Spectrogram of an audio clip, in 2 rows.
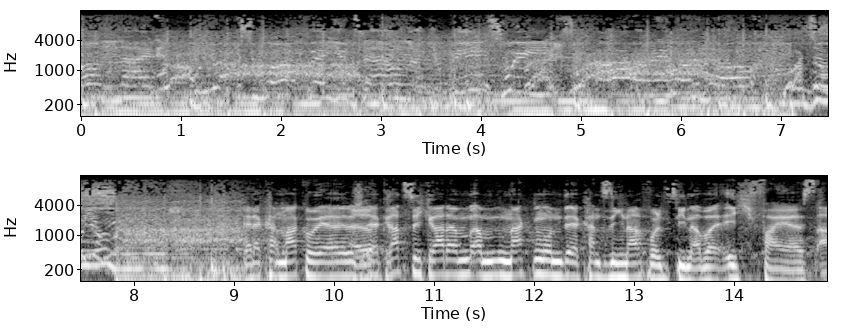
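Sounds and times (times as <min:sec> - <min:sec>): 
harsh screamed metalcore vocals: 0:00.0 - 0:09.4
distorted metalcore guitars: 0:00.0 - 0:12.1
speech: 0:09.2 - 0:14.9.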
